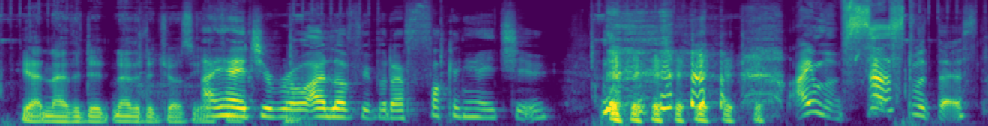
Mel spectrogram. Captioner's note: laughter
